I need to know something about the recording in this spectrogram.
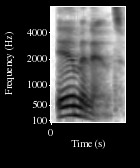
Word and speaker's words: imminent: Imminent with an I, notice this pronunciation, im, imminent.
